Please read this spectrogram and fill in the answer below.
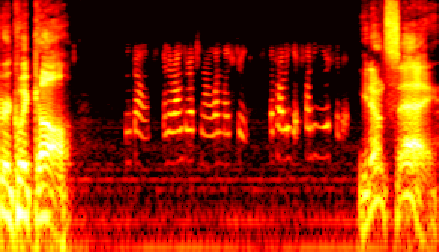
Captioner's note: weird sound coming from phone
